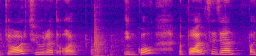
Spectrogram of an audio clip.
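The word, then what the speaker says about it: Seurat: 19 सोरा, George स्यूरत को सोरा भी कहते हैं, हिंदी में इसको सोरा कहते हैं क्योंकि सूरत लोग हिंदी में इसका प्रोनाउंसिएशन नहीं कर पाते।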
